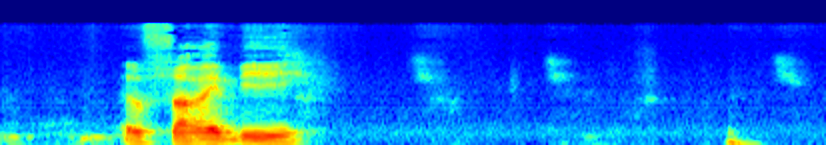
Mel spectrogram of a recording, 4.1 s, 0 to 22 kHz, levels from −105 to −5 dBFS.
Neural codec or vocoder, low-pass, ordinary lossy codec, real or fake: autoencoder, 48 kHz, 32 numbers a frame, DAC-VAE, trained on Japanese speech; 10.8 kHz; MP3, 48 kbps; fake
